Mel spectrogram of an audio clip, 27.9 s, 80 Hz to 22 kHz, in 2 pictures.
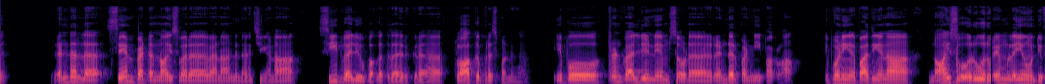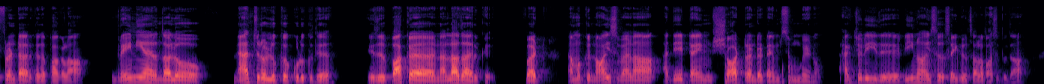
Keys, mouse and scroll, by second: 3.9 click, 6.2-7.1 scroll down 12, 6.7 click, 7.1 click, 8.8 ctrl+F12.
